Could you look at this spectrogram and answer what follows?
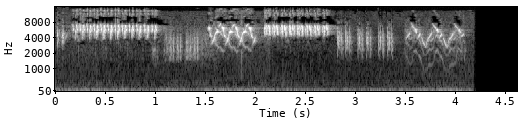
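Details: Lanceolated warbler in long nyecret chattering, likened to a grasshopper, with rolling and sharp notes: a high insect-like reel opens, followed by a low rattle, wavy trilled notes, a second reel, stuttered chips and twisting trills.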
